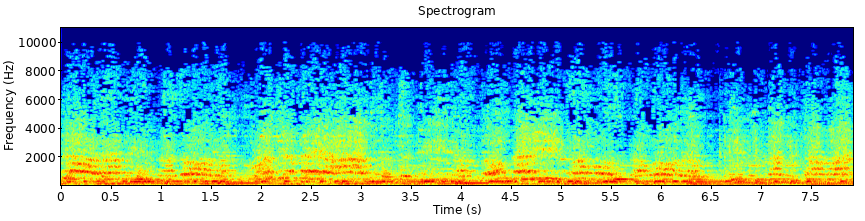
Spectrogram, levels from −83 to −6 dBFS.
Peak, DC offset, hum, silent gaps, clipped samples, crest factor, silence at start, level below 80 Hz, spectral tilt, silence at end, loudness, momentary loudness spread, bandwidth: -8 dBFS; 0.2%; none; none; under 0.1%; 8 dB; 0 s; -36 dBFS; -6.5 dB/octave; 0 s; -17 LUFS; 2 LU; 10 kHz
